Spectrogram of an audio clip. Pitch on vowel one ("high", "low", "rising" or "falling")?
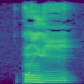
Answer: high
